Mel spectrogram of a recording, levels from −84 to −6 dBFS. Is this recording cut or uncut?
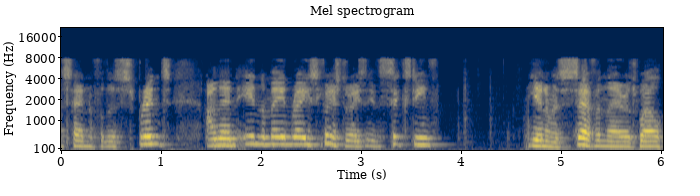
cut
